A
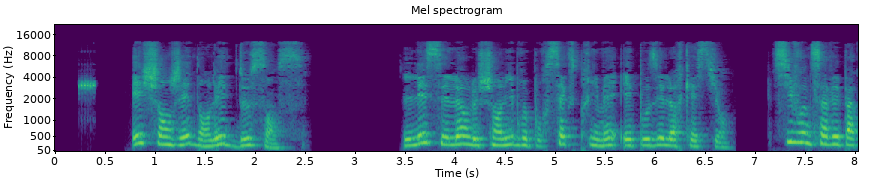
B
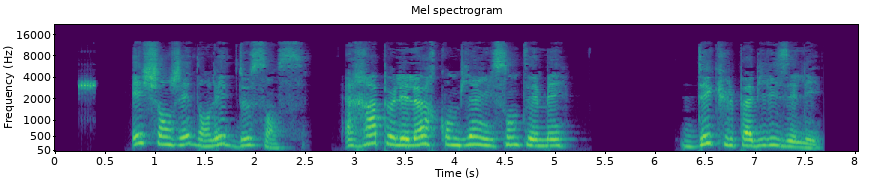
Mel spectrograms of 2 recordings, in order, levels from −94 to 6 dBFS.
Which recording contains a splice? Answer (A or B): B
